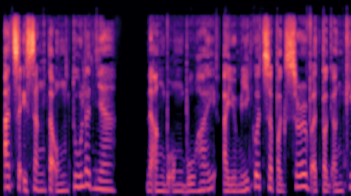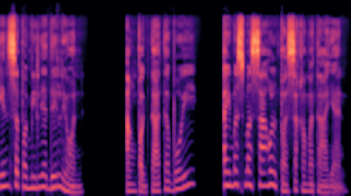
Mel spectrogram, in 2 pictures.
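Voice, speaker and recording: A female narrator tells a dramatic story in measured phrases. Her voice sits a little low and moves expressively, building suspense. The sound is dry and close. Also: dark tone, no echo.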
